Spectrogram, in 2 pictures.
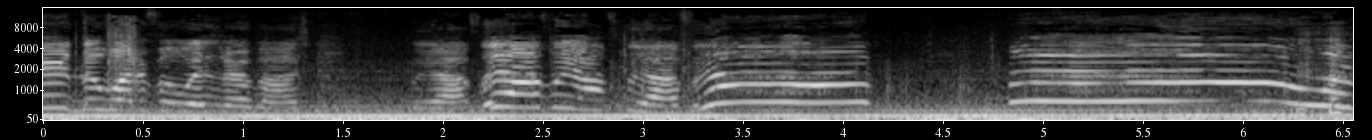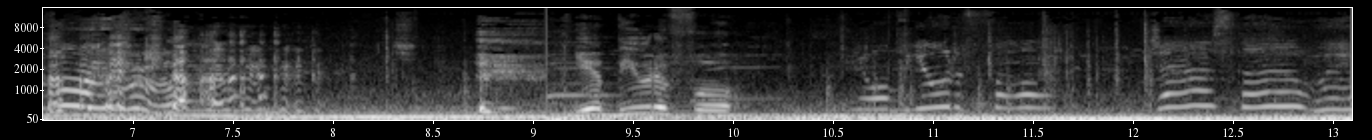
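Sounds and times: car cabin hum: 0.0s - 13.0s.

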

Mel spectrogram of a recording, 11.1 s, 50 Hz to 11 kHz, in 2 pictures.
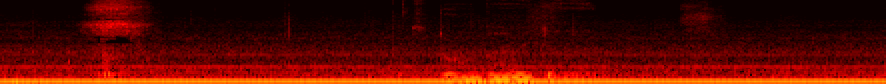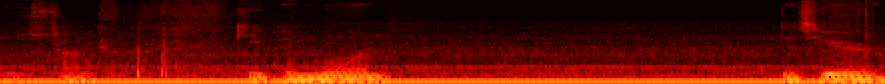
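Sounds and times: space heater humming: 0.0s - 11.0s.

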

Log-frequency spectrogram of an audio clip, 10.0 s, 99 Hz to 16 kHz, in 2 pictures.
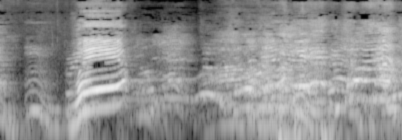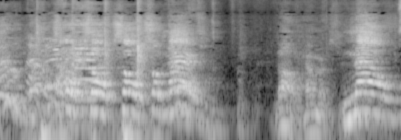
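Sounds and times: overlapping voices talking: 0.9s - 7.8s.

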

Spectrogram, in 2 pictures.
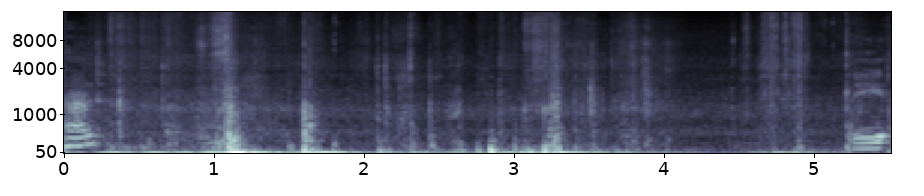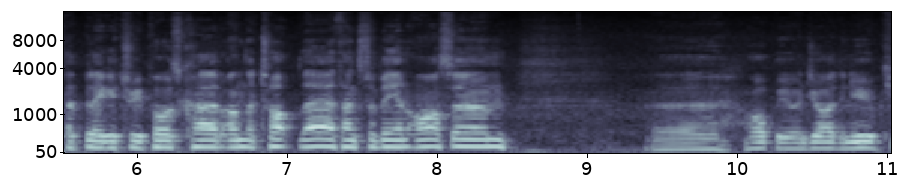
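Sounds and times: cardboard and paper rustling and tearing: 0.2s - 5.2s.

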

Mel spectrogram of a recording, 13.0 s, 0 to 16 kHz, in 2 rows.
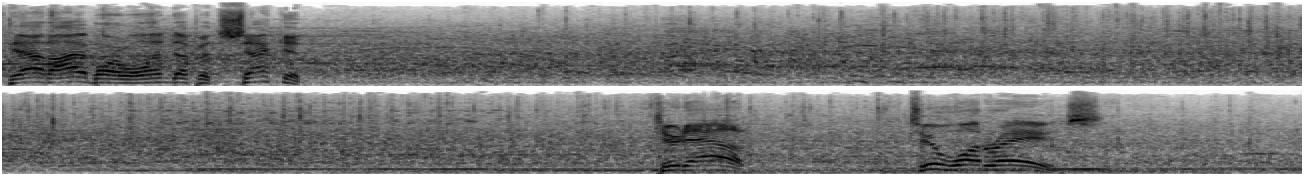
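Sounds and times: scattered clapping: 2.8s - 13.0s.

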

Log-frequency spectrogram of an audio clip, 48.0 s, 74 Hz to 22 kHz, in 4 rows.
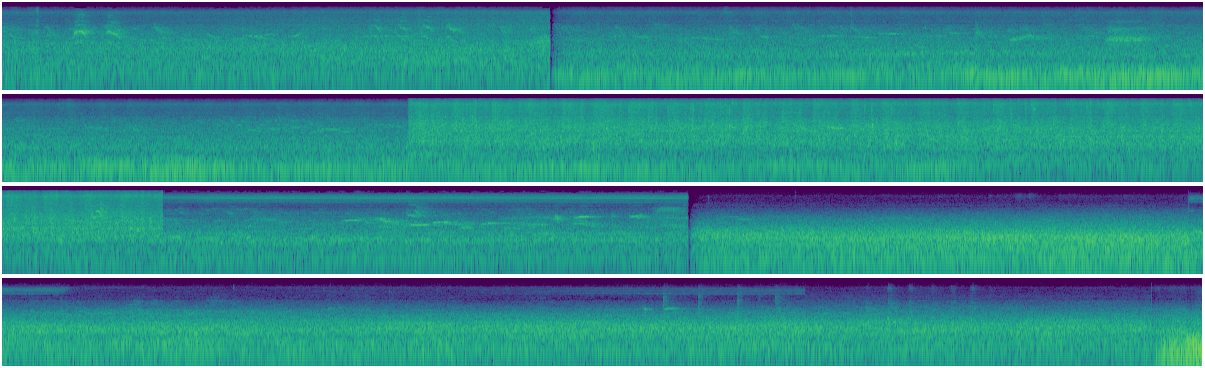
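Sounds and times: high steady hiss: 7.5s - 30.9s, 35.9s - 36.9s
running water: 16.0s - 25.7s
birds chirping: 17.2s - 31.5s.

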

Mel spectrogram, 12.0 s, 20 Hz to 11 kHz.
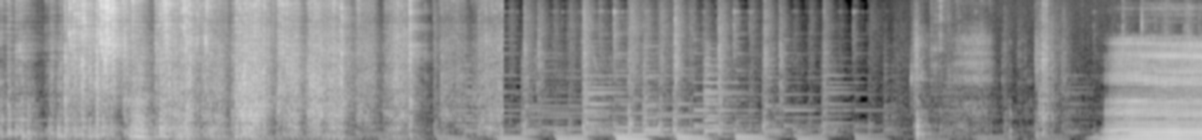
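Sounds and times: knife sawing through bread crust: 1.2s - 5.0s
background music with bass line: 5.0s - 12.0s.

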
